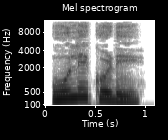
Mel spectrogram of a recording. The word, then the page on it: ಓಲೆಗೊಡೆ: ōlegoḍe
